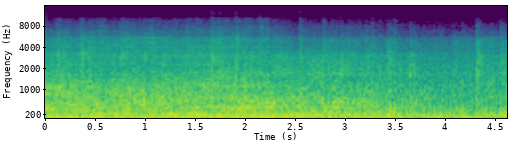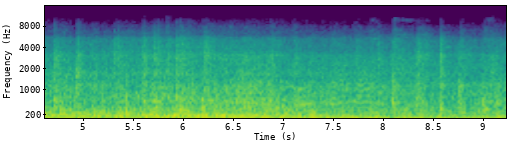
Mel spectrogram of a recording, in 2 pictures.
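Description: S14 diesel multiple unit train running along the line, heard from alongside the carriages: a steady, loud rumble of wheels on rails with light, frequent clicking from the track.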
